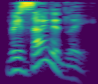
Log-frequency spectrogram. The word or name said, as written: resignedly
